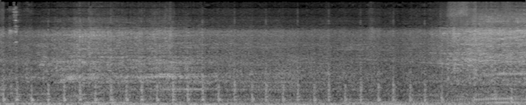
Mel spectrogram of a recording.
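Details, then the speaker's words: Ford EcoSport, steering rack already replaced and cross joint checked OK: repeated dull thuds, three or four a second, over steady idle, also heard when turning or over potholes; worn part inside the steering column knocking. "यहां पे सुन सकते हो column के अंदर डबक डुब की आवाज आ रही है तो यहां पे हम लोगों ने इसका क्रॉस वगैरह अभी सब चेक किया है क्रॉस वगैरह का प्रॉब्लम नहीं है जो प्रॉब्लम है हमारा कॉलम के अंदर है"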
